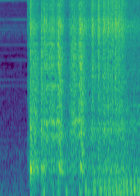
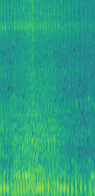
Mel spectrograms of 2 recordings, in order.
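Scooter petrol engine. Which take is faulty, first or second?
second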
